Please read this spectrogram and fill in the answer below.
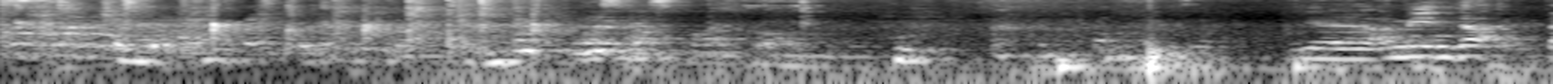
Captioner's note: panellists and audience applaud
